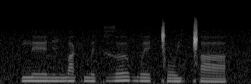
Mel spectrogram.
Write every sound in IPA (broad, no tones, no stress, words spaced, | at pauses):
neːli wakwekɣəːɡʷeː ǀoj ǁa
